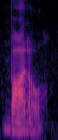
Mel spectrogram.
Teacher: the L-E sounds like 'el' and it adds a syllable to the word.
